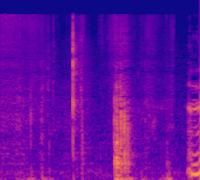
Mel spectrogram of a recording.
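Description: Tarot cards being handled: a sharp click, then a short soft rustle.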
